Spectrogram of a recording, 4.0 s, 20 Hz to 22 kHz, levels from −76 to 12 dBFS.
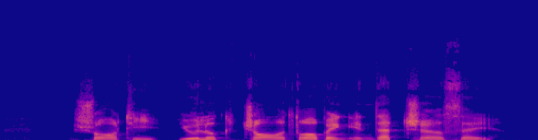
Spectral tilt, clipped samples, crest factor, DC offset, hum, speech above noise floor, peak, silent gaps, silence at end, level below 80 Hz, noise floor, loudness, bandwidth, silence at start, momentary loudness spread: -3.5 dB/octave; under 0.1%; 20 dB; under 0.1%; none; 39 dB; -10 dBFS; none; 0.35 s; -66 dBFS; -70 dBFS; -30 LUFS; 15.5 kHz; 0.55 s; 10 LU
